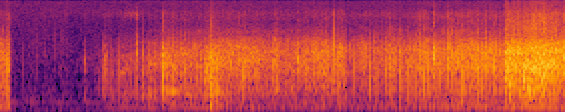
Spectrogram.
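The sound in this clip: Gunfire during a Marine beach assault on a Pacific island: scattered sharp cracks and pops over a steady, noisy rush that swells louder toward the end, with no voices.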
